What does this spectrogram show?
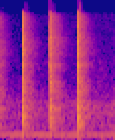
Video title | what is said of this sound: Sunday afternoon Stream Catch up and finishing of some odd jobs. | that sort of an empty sound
